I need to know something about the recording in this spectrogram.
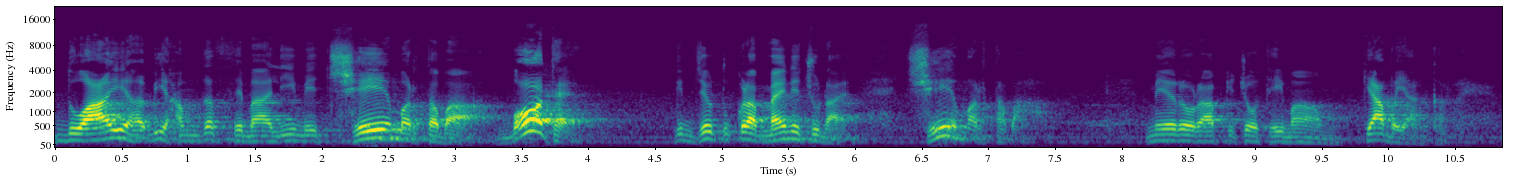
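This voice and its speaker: A man in his fifties delivering an impassioned sermon, swinging from shouts to hushed, quavering lament. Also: medium pitch, very animated, unhurried, a little hiss or hum. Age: 50s. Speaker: preacher. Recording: long hall reverb.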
